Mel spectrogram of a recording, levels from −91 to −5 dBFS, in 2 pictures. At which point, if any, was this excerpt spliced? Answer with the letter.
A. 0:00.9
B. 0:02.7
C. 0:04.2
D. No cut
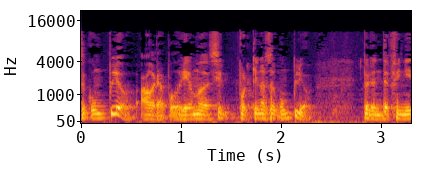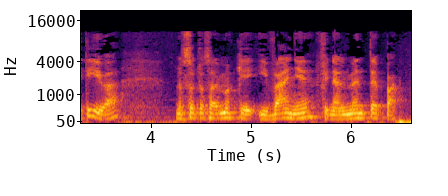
D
